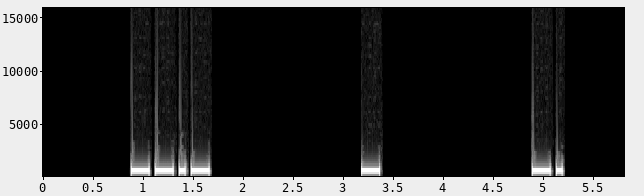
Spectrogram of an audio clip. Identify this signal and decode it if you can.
Morse code, heard as a keyed tone, about 20 wpm, spaced as for 5 wpm, 700 Hz. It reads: QTN
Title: 236 Lesson 38e - Letter q - Three Characters 20wpm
